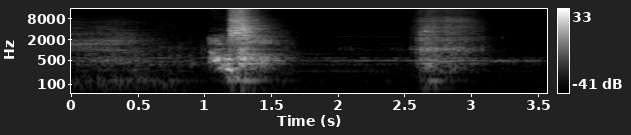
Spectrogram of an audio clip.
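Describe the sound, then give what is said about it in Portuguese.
Someone blows their nose twice: two loud, noisy bursts of breath about a second and a half apart, with quiet breathing before and between them and no talking. “Eita, mas deixa eu só suar o nariz aqui de novo.”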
